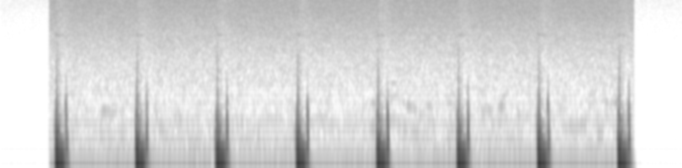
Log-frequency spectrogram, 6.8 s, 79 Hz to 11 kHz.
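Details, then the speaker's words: Simulated heart sounds at about 75 a minute, each beat a crisp double sound from a split second heart sound with a 75-millisecond splitting interval. "Now, listen to a second sound splitting at 75 milliseconds."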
